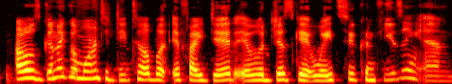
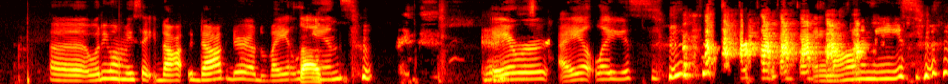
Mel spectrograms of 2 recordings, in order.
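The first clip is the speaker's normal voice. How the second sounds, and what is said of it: Put-on Southern accent. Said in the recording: “can you do your southern accent, please?”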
